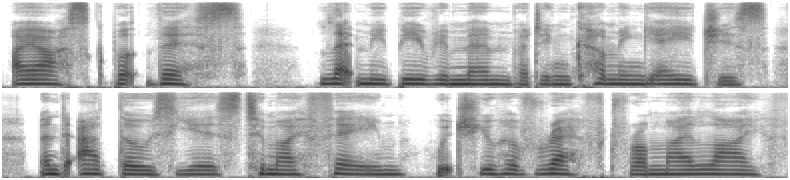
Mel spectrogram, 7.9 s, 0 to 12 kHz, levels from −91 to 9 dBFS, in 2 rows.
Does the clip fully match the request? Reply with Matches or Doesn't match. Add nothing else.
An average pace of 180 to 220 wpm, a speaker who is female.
Matches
